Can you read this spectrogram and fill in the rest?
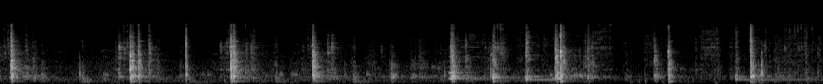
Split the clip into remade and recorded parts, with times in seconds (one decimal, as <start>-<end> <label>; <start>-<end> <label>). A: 0.0-8.2 recorded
